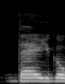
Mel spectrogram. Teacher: E que nesse momento eu acho que ela pronunciou mais como um there you go, como um D mesmo, que é o que muitos brasileiros acabam fazendo, que é pronunciando esse TH no começo como um D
